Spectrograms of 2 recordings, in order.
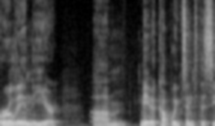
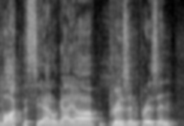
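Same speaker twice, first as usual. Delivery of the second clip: usual speaking voice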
